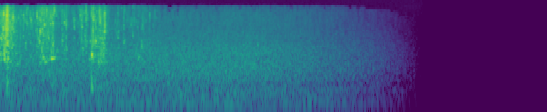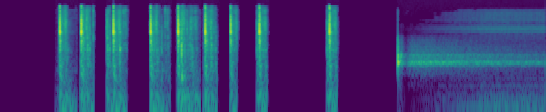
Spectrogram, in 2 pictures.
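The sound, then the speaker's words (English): Loud rushing, splashing ice-cold water crashing down as someone plunges forward, thinning out and fading to silence over a few seconds, followed later by a quick series of sharp clicks and a steady electrical hum. “The water feels like ice-cold daggers crashing down onto me as I plunge forward into the void.”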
